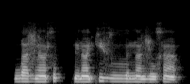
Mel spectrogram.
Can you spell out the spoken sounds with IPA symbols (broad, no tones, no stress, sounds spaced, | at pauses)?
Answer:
w a ɮ ã x ʊ pː ĩ ɾ ã kʲ ʉ v lː u n ã ɮ u x ã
